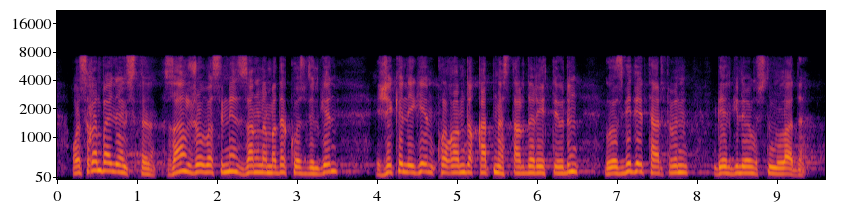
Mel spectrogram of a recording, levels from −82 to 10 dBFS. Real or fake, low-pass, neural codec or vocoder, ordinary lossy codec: fake; 7.2 kHz; codec, 16 kHz, 4 kbps, X-Codec, HuBERT features, trained on balanced general audio; none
